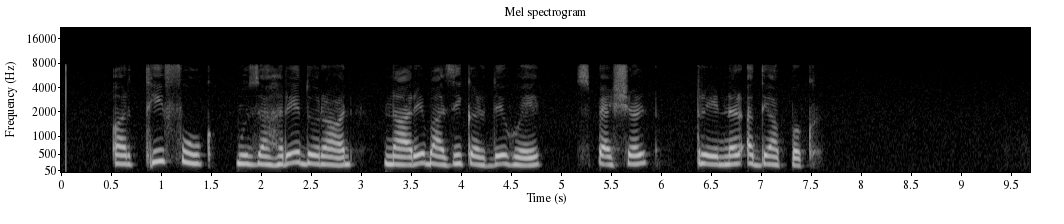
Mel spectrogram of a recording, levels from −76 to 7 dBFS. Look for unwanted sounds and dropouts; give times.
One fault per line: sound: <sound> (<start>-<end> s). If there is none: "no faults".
no faults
